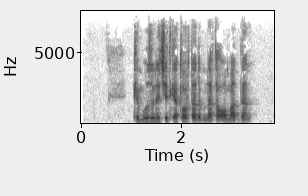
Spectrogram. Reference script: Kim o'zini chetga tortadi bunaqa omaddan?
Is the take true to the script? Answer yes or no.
yes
